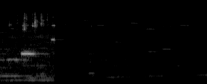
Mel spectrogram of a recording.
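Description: Soft background music of sparse single notes, a little louder in the first half second and then very faint.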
